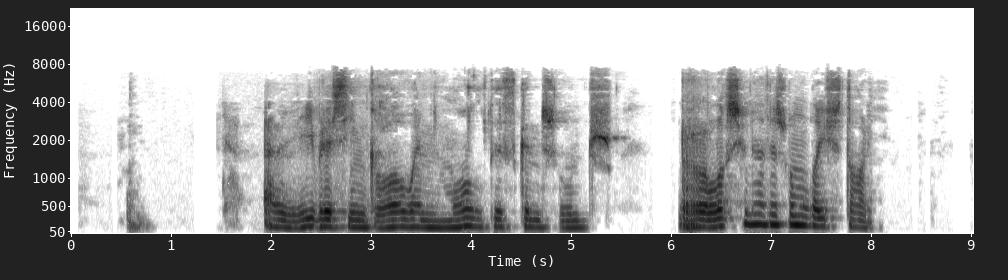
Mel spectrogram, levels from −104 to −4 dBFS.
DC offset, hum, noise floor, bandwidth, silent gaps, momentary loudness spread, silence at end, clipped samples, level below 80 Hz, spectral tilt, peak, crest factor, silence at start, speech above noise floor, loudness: under 0.1%; none; -59 dBFS; 7.6 kHz; 1.23-1.45 s, 5.82-6.00 s; 10 LU; 1 s; under 0.1%; -54 dBFS; -6 dB/octave; -2 dBFS; 18 dB; 0.55 s; 41 dB; -18 LUFS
